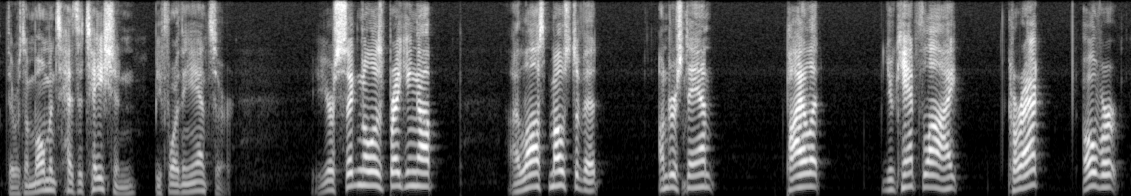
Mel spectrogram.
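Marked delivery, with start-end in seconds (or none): 3.1-11.2 higher, louder clipped radio procedure voice; radio operator. Acted. Radio operator telling an unknown caller to release the switch, brisk. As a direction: sound like a pilot on the net.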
